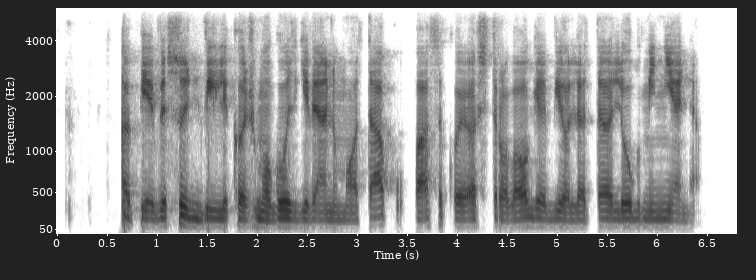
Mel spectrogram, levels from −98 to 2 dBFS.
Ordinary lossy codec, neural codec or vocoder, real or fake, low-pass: Opus, 32 kbps; none; real; 5.4 kHz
